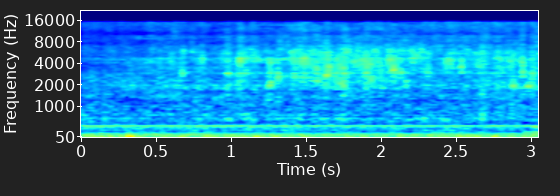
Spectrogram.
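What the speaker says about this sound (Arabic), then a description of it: "بدي اقلي السمك" Fish frying in a pan of hot oil for a seafood rice dish, a steady close crackle and hiss with a low mechanical hum running underneath throughout.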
